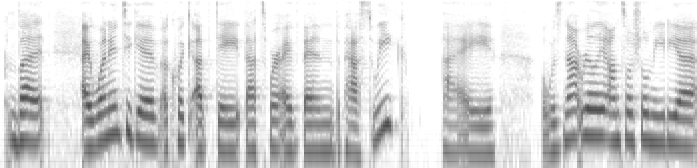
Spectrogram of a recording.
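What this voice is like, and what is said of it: Hoarse, fading voice. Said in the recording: “I'm also kind of losing my voice. I think most of us there were losing our voices from talking so much.”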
